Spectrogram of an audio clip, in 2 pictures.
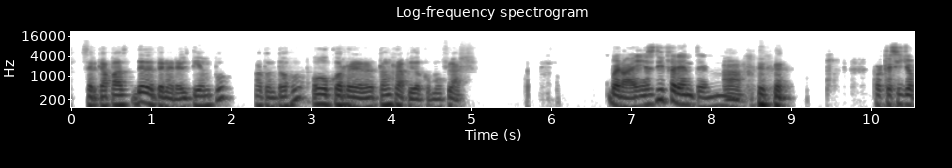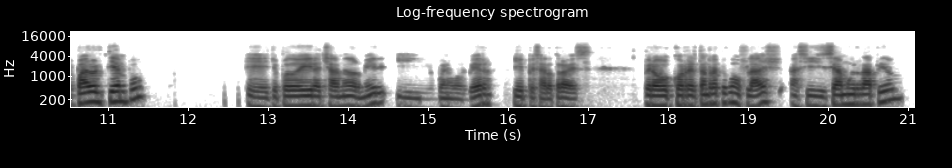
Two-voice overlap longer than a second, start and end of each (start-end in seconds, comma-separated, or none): none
